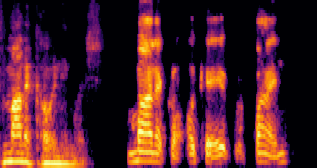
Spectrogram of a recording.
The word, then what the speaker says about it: Monaco: indendent country FR France France yes France it's pronounced Monaco in English Monaco okay fine and then uh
